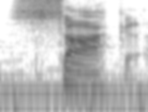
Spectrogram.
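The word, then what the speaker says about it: Sokka: love it's your boy Saka it rhymes with an akka young ladies I rock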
